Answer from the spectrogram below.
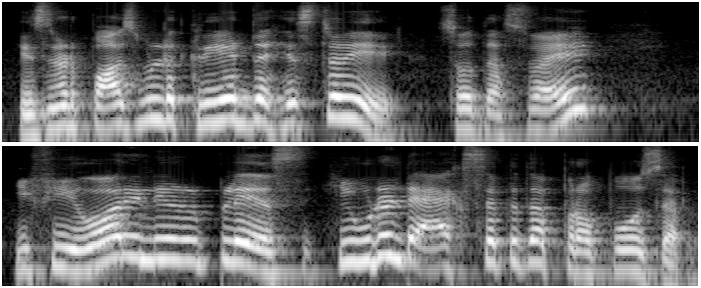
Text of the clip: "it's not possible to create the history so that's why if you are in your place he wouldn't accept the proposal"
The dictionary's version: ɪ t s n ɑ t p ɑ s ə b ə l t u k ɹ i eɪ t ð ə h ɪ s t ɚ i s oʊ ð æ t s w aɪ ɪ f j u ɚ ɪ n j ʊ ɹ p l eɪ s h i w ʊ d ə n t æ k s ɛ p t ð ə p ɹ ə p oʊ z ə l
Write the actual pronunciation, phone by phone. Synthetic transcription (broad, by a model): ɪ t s n ɑ t p ɑ s ə b ə l t u k ɹ i eɪ t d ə h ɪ s t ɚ i s oʊ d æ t s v aɪ ɪ f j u ɚ ɪ n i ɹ p l eɪ s h i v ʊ d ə n t æ k s ɛ p t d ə p ɹ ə p oʊ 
